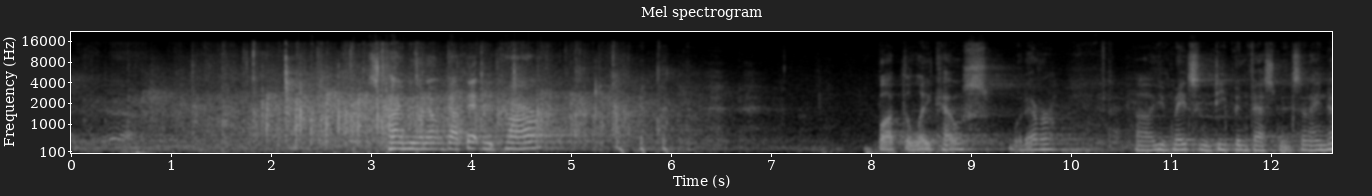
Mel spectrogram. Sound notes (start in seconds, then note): 0.0 audience applauding; 5.3 laughs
